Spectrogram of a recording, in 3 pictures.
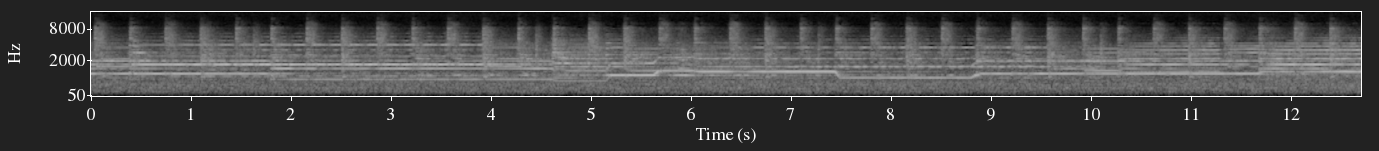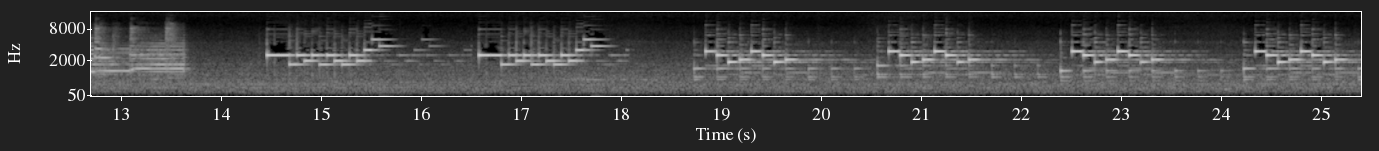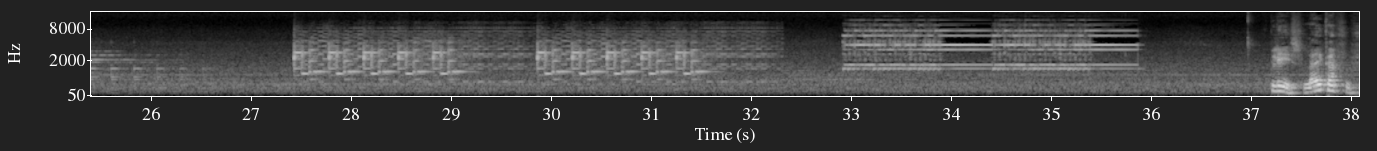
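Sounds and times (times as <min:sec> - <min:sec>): mobile phone ringtones: 0:14.5 - 0:18.2, 0:18.8 - 0:26.7, 0:27.4 - 0:32.4, 0:33.0 - 0:36.0.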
